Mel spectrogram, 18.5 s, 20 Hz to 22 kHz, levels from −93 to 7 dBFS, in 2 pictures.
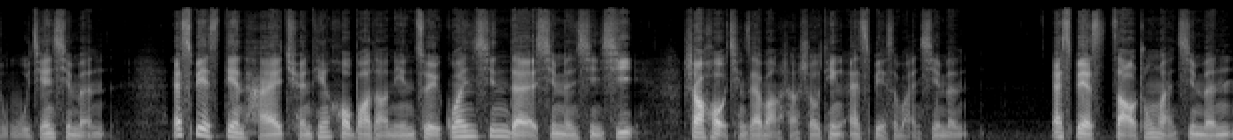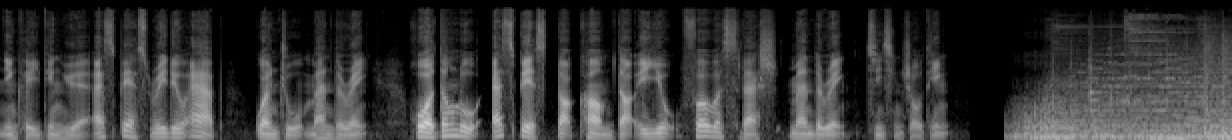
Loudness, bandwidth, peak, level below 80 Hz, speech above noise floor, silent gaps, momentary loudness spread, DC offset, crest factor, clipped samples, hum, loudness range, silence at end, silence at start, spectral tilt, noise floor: -28 LUFS; 17 kHz; -2 dBFS; -54 dBFS; 43 dB; 16.51-16.77 s; 14 LU; under 0.1%; 26 dB; under 0.1%; none; 5 LU; 0 s; 0 s; -5 dB/octave; -71 dBFS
